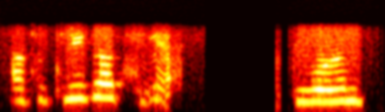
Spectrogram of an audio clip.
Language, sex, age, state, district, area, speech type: Bengali, female, 18-30, West Bengal, Howrah, urban, conversation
